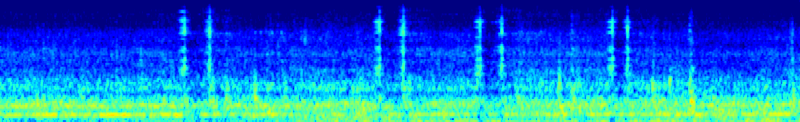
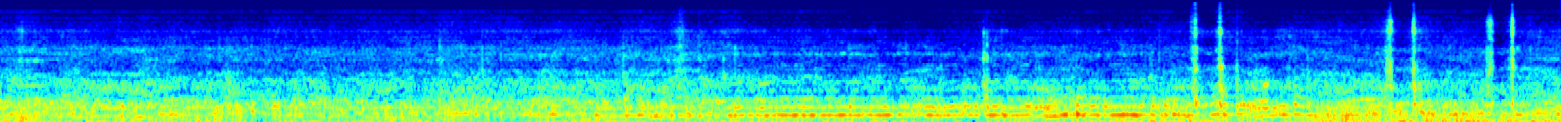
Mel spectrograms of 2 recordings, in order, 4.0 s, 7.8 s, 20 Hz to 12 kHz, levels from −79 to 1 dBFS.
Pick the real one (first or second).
first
